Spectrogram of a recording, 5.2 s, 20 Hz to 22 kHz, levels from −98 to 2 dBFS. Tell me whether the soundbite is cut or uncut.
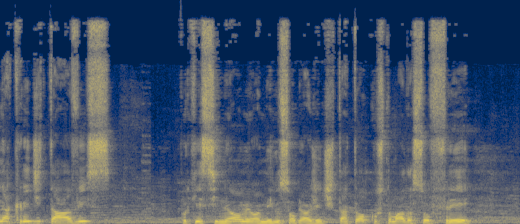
cut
